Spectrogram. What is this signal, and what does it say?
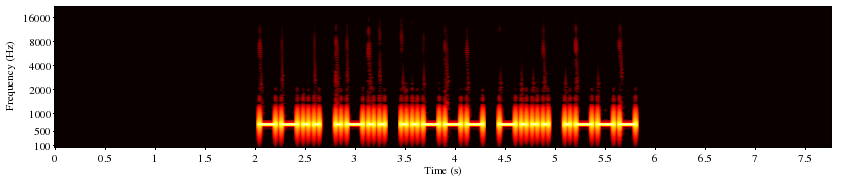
Morse code, heard as a keyed tone, about 23 wpm, 700 Hz. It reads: ZL2BJ
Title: DXCC-100 Call Signs - 5 Characters - 22wpm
